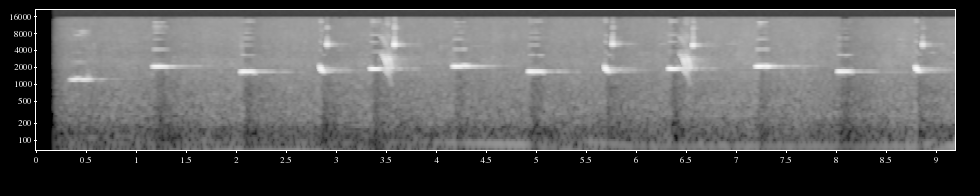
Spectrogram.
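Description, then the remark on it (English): A male songbird sings a clear, melodic whistled song of about a dozen evenly spaced notes, each a bright slurred whistle, some rising to higher chirps, loud against a quiet background. “Here's an example of just musicality of a male song.”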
